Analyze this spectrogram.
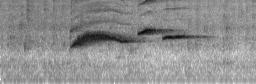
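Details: Morning song of an orange-headed thrush, played to rouse other thrushes to sing: a strong upslurred whistle sliding into two brief bright warbled notes, clear against a low steady hum.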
